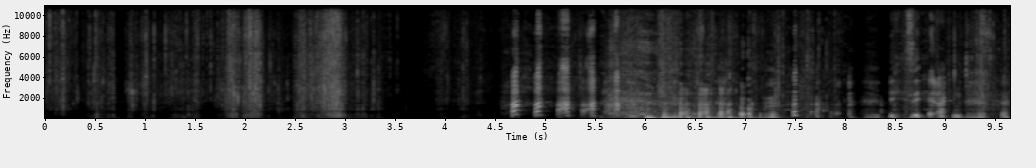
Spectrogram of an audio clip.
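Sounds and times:
gift wrapping paper crinkling and tearing as a gift is opened: 0:00.0 - 0:05.6, 0:06.6 - 0:08.1, 0:09.1 - 0:09.6
laughter: 0:04.6 - 0:09.6
speech: 0:06.0 - 0:07.5, 0:08.2 - 0:09.6.

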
